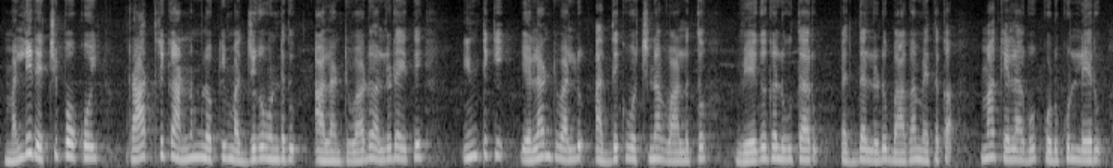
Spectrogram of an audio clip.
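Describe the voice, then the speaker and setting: A woman's voice: medium pitch, brisk, dark tone, lightly acted. Woman reading a level-headed housewife weighing the family's choices. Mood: reasoning. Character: practical middle-aged wife and mother.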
